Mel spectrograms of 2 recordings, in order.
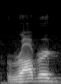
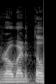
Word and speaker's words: Roberto: Welcome back to Driven Channel, and I'm here with a special guest, Senior Robert Barron. Did I say it right? Señor Roberto Barron.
